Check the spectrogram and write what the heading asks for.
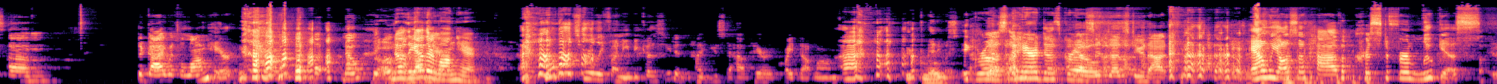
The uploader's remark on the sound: With a live audience at the Greenbriar Inn.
